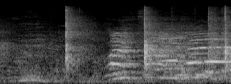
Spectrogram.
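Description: A series of sharp smacks, a little under a second apart, with voices shouting over them.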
